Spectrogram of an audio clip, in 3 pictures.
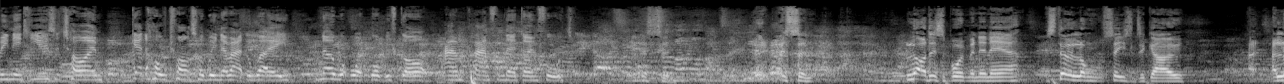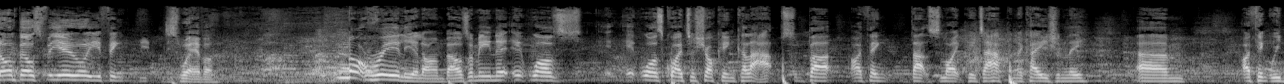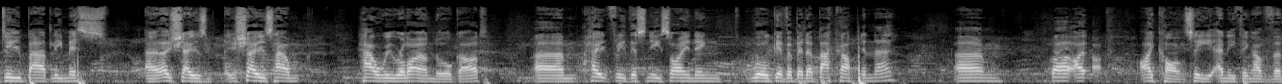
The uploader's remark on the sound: post-match podcast from the pub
